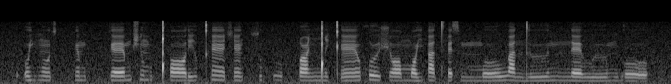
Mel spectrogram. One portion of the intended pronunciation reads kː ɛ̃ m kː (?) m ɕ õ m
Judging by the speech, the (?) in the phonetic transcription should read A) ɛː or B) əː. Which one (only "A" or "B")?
A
